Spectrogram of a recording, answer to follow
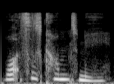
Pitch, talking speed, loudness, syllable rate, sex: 210 Hz, 260 wpm, -14 LUFS, 4.8 syllables/s, female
